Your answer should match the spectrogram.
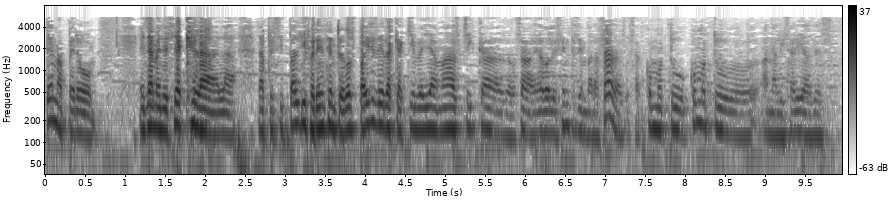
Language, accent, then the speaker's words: Spanish; Ecuador; la cultura que tenemos de como ecuatorianos, quizás.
